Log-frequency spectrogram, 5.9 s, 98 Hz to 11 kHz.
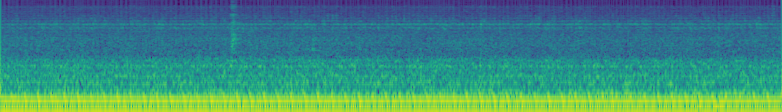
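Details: Land Rover Discovery 1 3.9 V8, first start after about 18 months sitting, oil pump primed: deep, steady idle with heavy booming drone, nothing rattling on top; loud because the centre silencer section is missing.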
